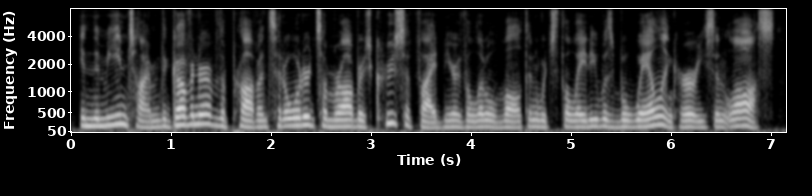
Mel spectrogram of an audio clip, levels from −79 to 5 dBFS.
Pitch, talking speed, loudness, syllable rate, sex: 165 Hz, 220 wpm, -17 LUFS, 6.1 syllables/s, male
